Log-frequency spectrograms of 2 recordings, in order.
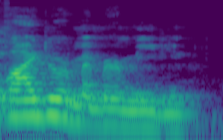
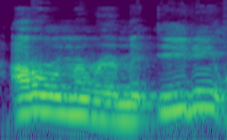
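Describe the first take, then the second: First: "do" stressed as a correction. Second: Said in the usual way. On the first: Real, not acted. Taking back what he just said, weight on "do". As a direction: correct yourself by leaning on "do".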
